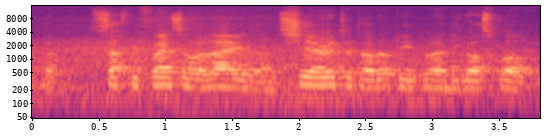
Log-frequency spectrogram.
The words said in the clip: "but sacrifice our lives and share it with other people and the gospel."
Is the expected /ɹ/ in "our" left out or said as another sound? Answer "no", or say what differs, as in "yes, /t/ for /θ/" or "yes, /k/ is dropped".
yes, /w/ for /ɹ/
